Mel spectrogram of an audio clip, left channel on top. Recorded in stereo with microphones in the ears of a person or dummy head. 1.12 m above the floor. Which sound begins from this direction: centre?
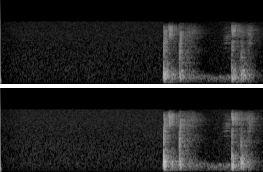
Footsteps, at 1.6 s.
